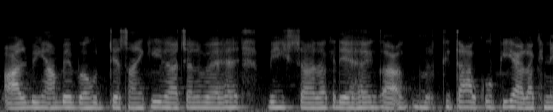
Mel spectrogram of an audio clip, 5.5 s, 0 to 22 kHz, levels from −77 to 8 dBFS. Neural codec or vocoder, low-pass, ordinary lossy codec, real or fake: none; 7.2 kHz; none; real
